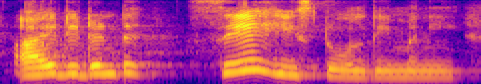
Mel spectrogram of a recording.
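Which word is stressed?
say. The stress is on the word say. It may have been conveyed some other way, like a gesture. "अगर मैं से पर जोर डालकर बोलूं"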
